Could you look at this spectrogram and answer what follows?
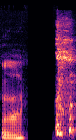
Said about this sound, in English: Oh, you all right? Yeah, no, I was coughing on that horrible enactment you just did of Batman v Superman.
